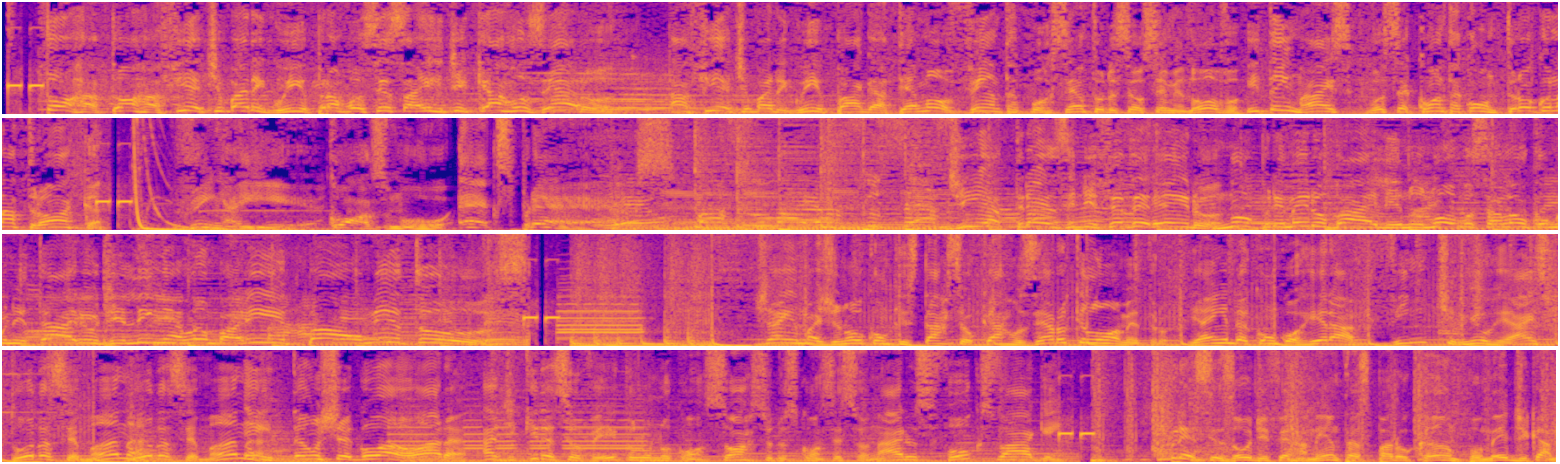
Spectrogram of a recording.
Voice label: locutor

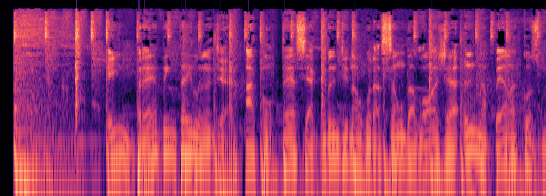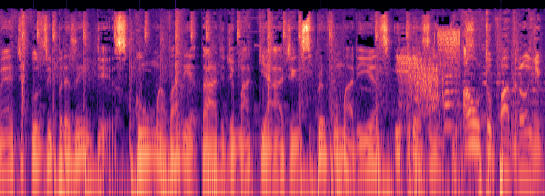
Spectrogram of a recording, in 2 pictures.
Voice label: locutor demo

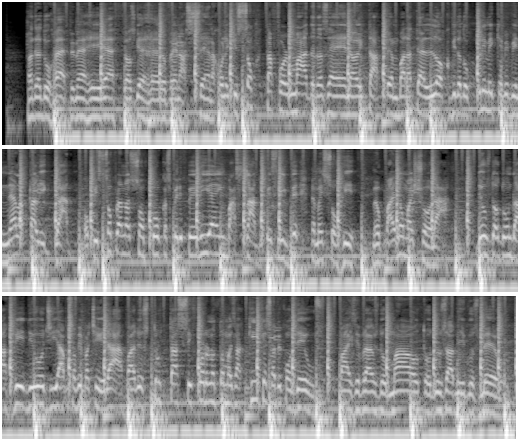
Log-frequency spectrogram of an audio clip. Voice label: introducao rap

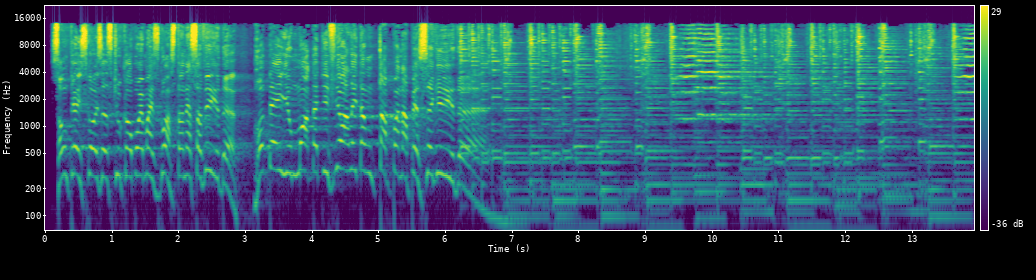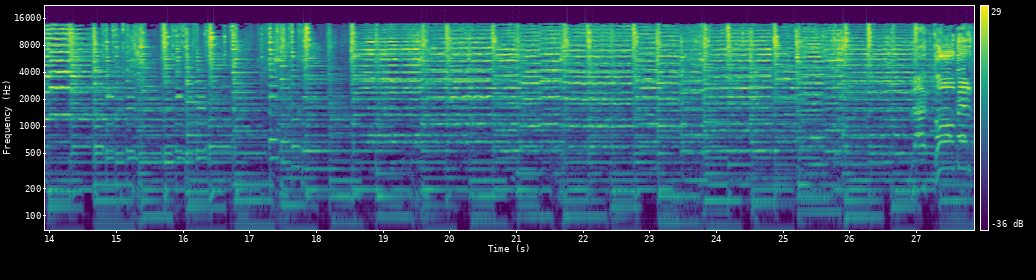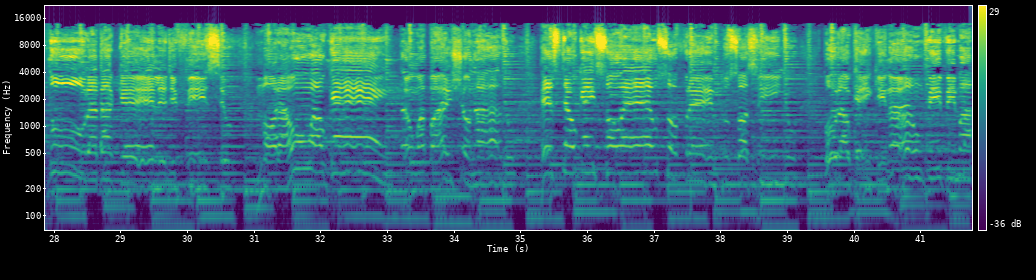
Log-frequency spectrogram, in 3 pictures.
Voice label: locutor verso

